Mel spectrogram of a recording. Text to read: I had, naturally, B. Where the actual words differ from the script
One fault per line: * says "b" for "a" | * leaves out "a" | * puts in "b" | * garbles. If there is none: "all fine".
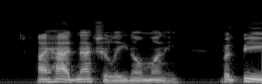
* puts in "no money but"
